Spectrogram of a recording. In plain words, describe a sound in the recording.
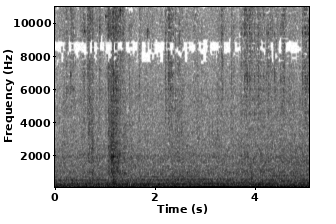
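A vehicle's engine drones steadily from inside the cab.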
